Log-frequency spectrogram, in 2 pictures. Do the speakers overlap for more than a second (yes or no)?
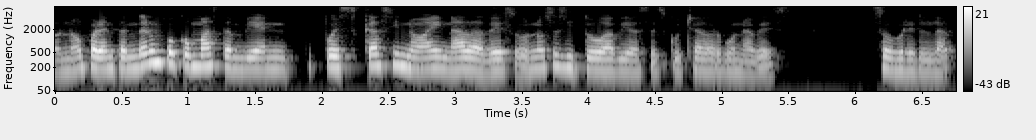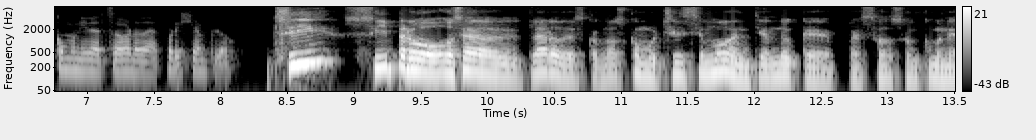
no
